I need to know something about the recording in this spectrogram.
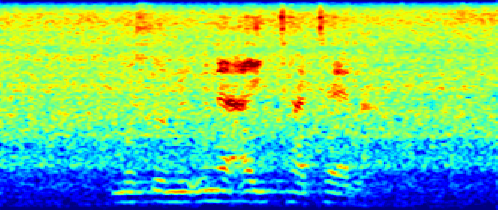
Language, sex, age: Southern Sotho, male, 30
